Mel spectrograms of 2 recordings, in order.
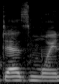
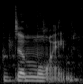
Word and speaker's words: Des Moines: it is not pronounced Des Moines is it's pronounced Des Moines it's French and you do not pronounce the SS just so you know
